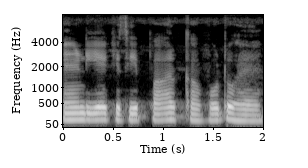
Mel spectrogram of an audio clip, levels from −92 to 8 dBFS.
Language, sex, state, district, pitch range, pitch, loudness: Hindi, male, Chhattisgarh, Bilaspur, 125-130 Hz, 125 Hz, -16 LUFS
